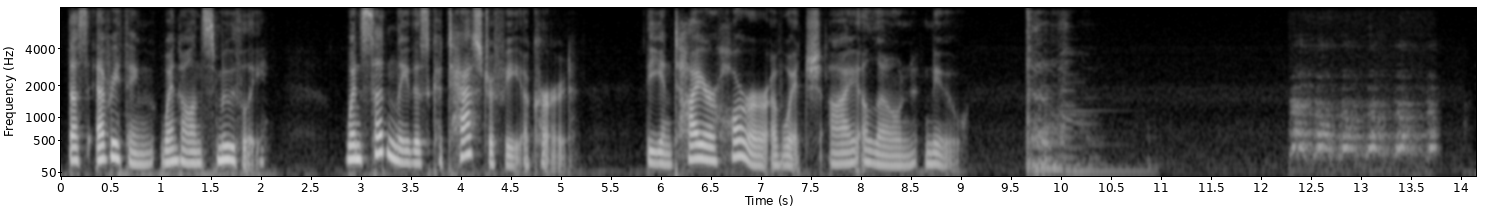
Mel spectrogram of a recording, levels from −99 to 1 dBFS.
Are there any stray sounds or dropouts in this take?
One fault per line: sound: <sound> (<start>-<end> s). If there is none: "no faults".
sound: thud (9.7-11.0 s)
sound: bark (12.3-13.8 s)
